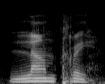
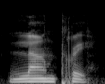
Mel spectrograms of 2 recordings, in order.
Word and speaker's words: entrée: L'entrée. L'entrée. Now, this is another challenge also that English people are having. You see this mark on the E. Yeah. So that will make it sound A.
